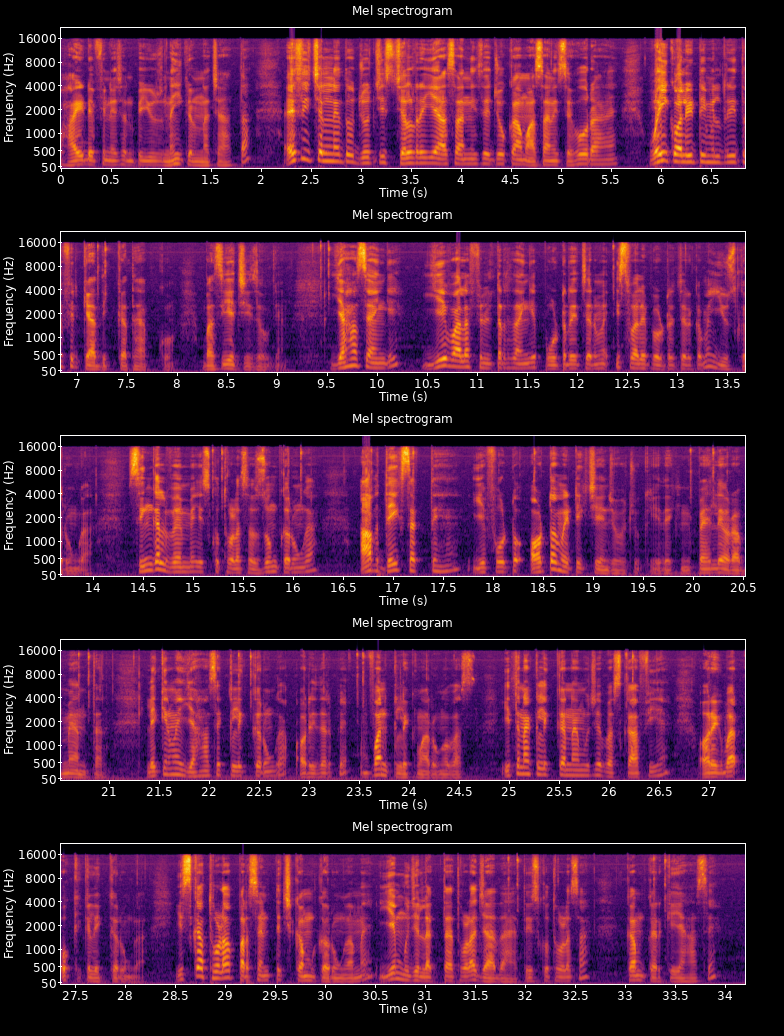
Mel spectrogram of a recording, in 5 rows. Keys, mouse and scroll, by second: 5.9 alt+Num_Lock, 7.2 click, 9.4 click, 12.3 click, 15.2-20.0 drag, 26.2 click, 31.8 click.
